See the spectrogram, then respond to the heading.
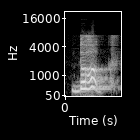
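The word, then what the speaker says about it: दुःख: हा साउंड तो निकलेगी लेकिन धीमे निकलेगी, आधे रूप, आधा हा के रूप में। दुख, दुख, दुख।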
